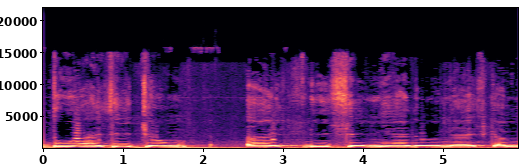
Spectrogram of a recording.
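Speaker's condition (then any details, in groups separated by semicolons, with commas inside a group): Cerebral palsy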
